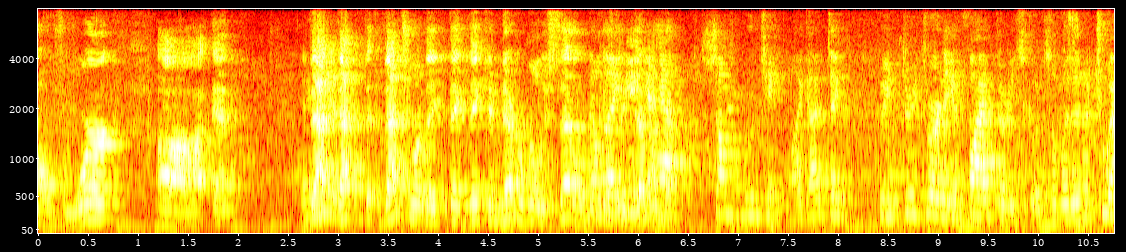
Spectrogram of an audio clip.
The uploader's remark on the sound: The interview was done at the Homestead Festival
